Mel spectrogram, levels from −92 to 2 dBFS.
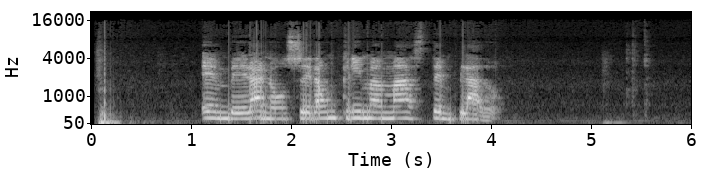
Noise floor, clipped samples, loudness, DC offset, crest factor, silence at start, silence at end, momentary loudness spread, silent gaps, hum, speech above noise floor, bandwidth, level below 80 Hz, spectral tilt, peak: -55 dBFS; under 0.1%; -16 LUFS; under 0.1%; 18 dB; 0.05 s; 0.8 s; 10 LU; none; none; 39 dB; 16 kHz; -36 dBFS; -4 dB/octave; -2 dBFS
